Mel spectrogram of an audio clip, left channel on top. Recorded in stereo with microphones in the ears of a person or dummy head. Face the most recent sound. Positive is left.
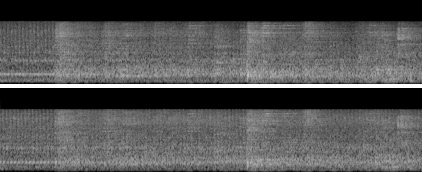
turn(degrees=0)  # may be behind; listen again after turning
